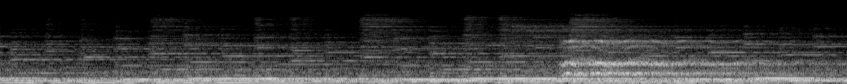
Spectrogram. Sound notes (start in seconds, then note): 5.6 echoed yell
